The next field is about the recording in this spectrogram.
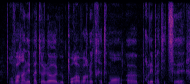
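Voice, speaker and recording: This is a woman talking. Her pitch is very deep and low. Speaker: audience member. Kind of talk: audience question.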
